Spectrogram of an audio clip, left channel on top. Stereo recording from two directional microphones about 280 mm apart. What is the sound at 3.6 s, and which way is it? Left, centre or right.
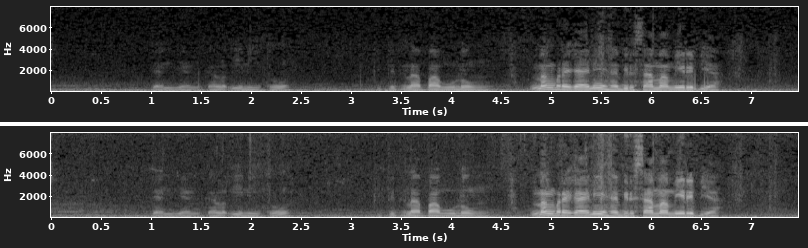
Speech, centre.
